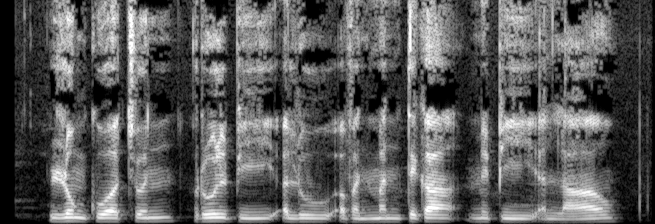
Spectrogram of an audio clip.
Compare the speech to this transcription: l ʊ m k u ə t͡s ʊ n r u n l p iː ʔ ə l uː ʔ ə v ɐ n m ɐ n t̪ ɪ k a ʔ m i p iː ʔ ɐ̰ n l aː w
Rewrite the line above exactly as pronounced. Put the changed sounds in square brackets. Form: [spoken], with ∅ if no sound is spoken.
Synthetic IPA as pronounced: l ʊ [ŋ] k u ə t͡s ʊ n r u [∅] l p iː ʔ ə l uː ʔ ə v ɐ n m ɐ n t̪ ɪ k a ʔ m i p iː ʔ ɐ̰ n l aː w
